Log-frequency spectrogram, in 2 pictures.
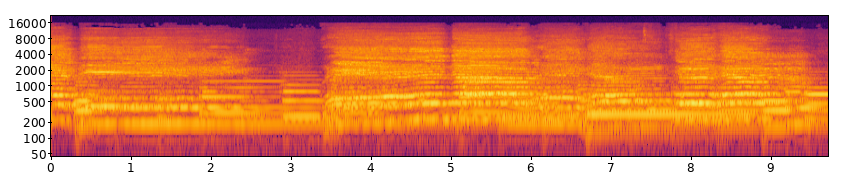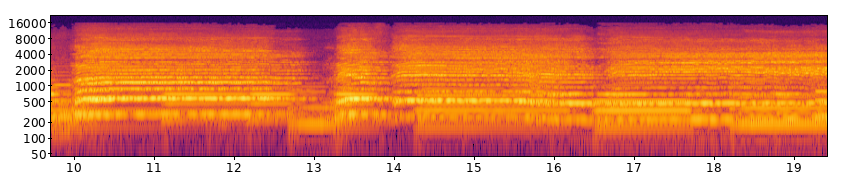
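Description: Gospel singing: voices holding long notes over sustained chords, moving from chord to chord every second or two.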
